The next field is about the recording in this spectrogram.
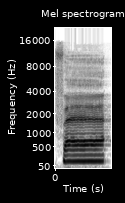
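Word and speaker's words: ف: ফা হরফটি উচ্চারণের ক্ষেত্রে বারিক হবে এবং এক আলিফ টেনে পড়তে হবে। আপনারা আমার সাথে আবার বলুন ফা স্ক্রিনে দেখতে পাচ্ছেন ফা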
